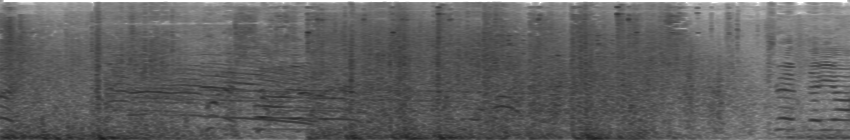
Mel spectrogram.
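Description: Ship cannons fire in a naval battle in Assassin's Creed Rogue, heavy booms and volleys rolling over one another under shouted orders from the crew, loud and continuous throughout.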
